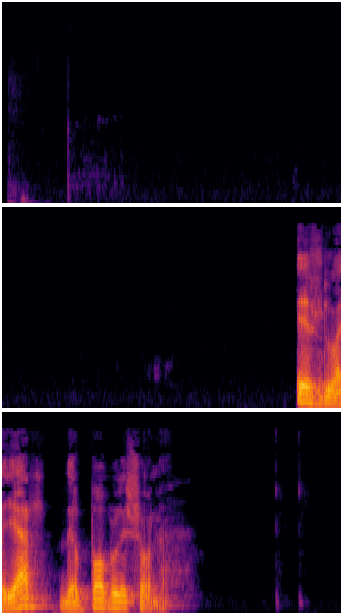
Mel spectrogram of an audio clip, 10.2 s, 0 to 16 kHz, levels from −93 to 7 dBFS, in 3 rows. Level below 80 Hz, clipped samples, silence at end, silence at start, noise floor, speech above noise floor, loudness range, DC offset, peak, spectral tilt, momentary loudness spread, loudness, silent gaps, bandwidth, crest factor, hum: -52 dBFS; under 0.1%; 1.7 s; 6.35 s; -86 dBFS; 70 dB; 5 LU; under 0.1%; 0 dBFS; -7 dB/octave; 10 LU; -17 LUFS; none; 11 kHz; 22 dB; none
